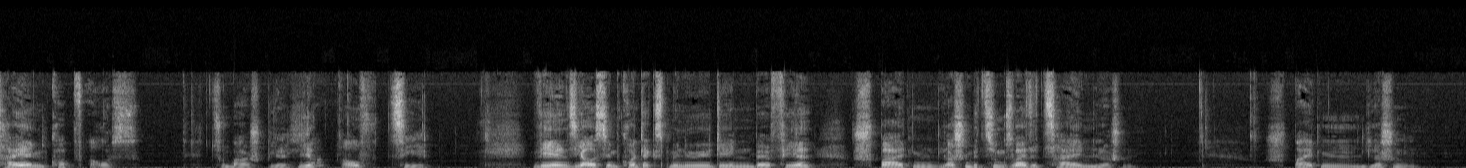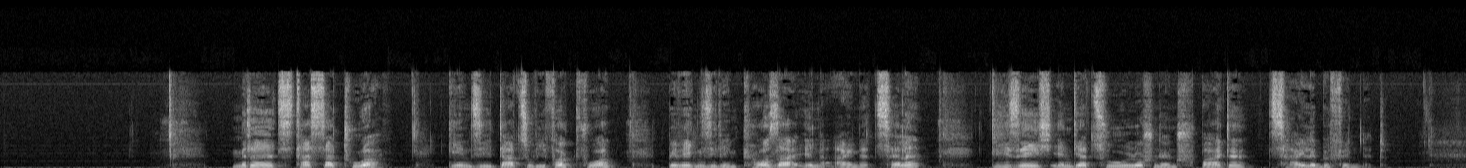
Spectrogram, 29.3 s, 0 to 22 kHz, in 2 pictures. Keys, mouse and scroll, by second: 2.7-3.7 right drag, 12.4 click, 29.2 click.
